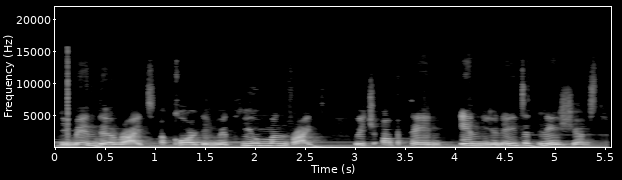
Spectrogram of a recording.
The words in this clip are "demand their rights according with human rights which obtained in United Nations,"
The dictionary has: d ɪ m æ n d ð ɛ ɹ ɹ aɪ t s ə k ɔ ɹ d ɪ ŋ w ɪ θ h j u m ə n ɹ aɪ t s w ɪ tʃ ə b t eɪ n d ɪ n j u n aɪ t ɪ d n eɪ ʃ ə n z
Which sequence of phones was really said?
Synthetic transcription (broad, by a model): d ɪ m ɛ n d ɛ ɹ ɹ aɪ t s ə k ɔ ɹ d ɪ ŋ w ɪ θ h j u m ə n ɹ aɪ t w ɪ tʃ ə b t eɪ n ɪ n j u n aɪ t ɪ d n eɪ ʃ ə n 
